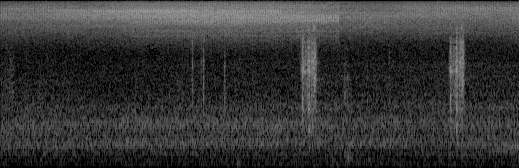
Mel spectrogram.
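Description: Steady high-pitched insect buzzing from the grass, with a few short chirps about three and four and a half seconds in, over a faint low rumble from a diesel freight train still far off down the line.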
